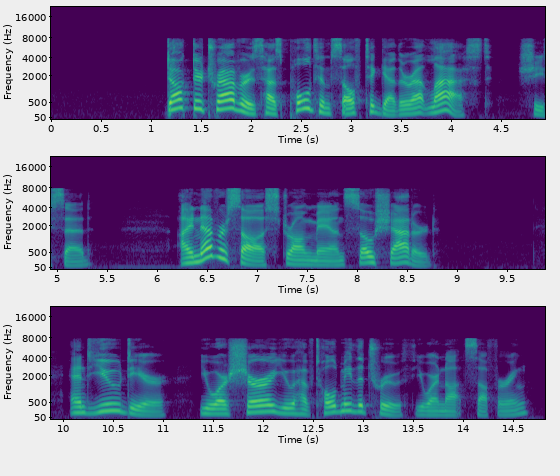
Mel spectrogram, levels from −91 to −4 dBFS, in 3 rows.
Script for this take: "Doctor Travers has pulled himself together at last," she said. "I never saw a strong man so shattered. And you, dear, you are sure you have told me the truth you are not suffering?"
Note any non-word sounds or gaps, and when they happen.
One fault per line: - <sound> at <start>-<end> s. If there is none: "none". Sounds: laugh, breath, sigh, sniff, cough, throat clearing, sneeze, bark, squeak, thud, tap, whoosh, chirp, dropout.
none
